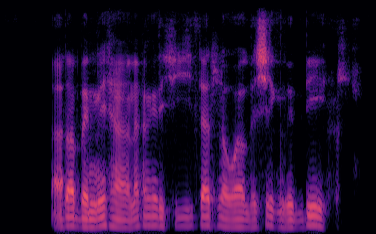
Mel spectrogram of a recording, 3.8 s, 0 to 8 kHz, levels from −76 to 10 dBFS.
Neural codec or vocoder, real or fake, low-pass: codec, 16 kHz, 0.8 kbps, ZipCodec; fake; 7.2 kHz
